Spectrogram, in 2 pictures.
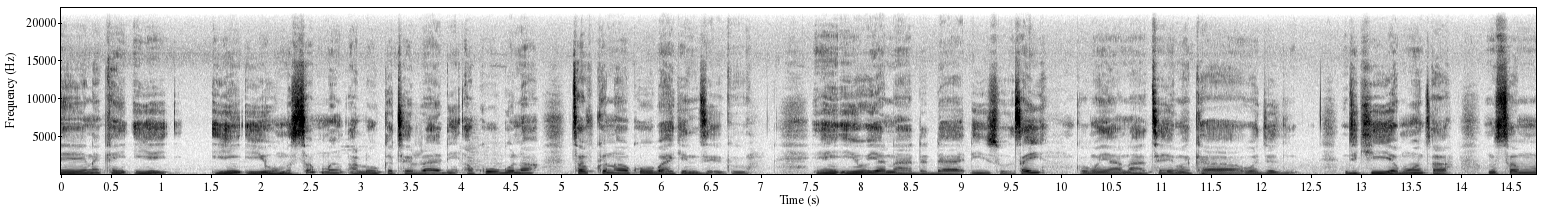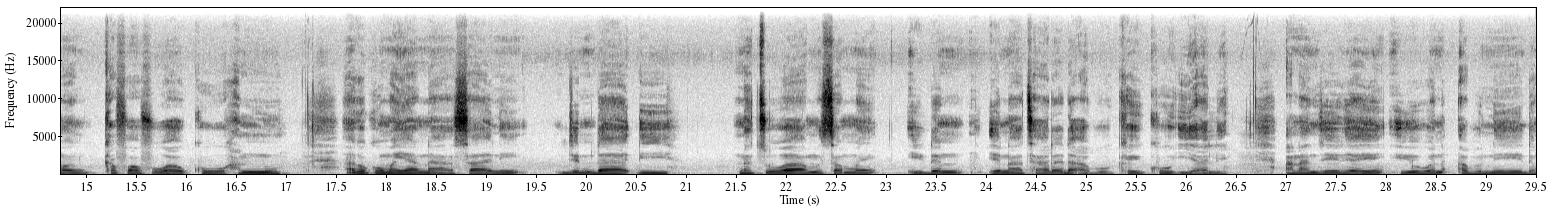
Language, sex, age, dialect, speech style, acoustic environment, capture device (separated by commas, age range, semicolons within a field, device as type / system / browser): Hausa, male, 25-34, Nigeria - Nigerian Standard, happy, traffic, mobile / Linux / Chrome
